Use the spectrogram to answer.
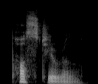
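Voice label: "postural", British English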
